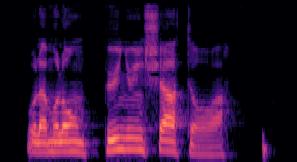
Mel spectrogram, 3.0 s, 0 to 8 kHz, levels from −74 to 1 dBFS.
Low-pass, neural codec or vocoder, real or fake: 7.2 kHz; none; real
